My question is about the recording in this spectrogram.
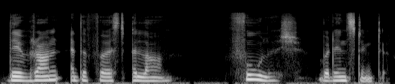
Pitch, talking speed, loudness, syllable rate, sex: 180 Hz, 120 wpm, -17 LUFS, 4.8 syllables/s, female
